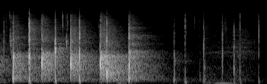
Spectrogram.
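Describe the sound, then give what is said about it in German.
A brief burst of light applause from a few people welcoming a guest, sharp claps clustered at first, then thinning out into scattered, fading slaps before stopping. “Einen kleinen Applaus noch für Steffen.”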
